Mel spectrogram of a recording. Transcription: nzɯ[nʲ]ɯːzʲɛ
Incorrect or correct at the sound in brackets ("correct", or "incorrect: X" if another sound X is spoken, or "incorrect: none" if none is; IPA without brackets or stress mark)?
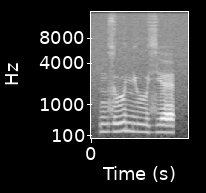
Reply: correct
